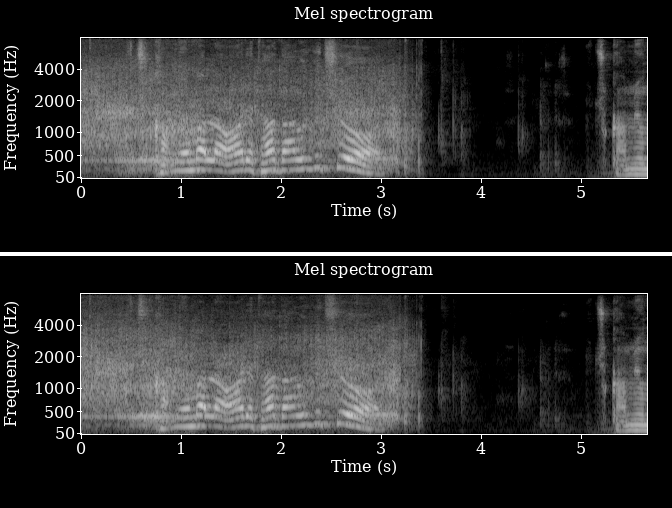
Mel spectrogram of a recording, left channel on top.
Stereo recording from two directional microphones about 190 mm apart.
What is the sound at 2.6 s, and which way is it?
Speech, 60° left (ahead or behind).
